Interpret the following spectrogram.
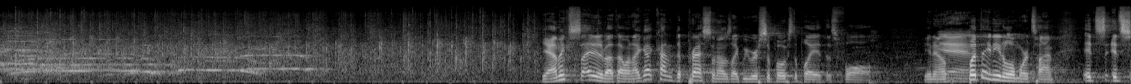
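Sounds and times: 
audience applause: 0:00.0 - 0:05.6
speech: 0:05.4 - 0:11.2.

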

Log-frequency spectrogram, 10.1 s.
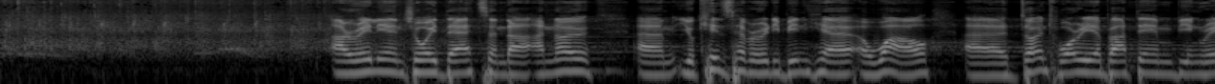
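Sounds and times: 
audience applause: 0:00.0 - 0:03.8
speech: 0:02.8 - 0:10.1.

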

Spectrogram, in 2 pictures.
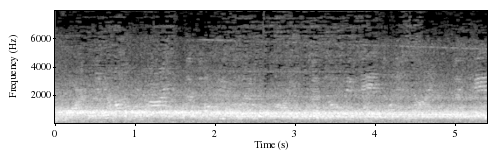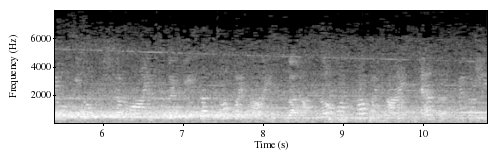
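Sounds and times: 
Sotetsu 12000 series train running between Ebina and Shinjuku: 0:00.0 - 0:10.8.

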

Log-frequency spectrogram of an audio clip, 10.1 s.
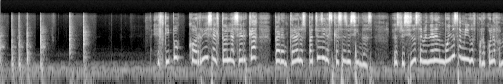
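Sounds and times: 
knocking on glass and doors: 0:00.0 - 0:01.8
speech: 0:03.3 - 0:10.0.

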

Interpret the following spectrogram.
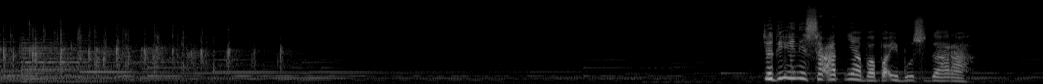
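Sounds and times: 
audience applause: 0:00.0 - 0:03.0
speech: 0:07.6 - 0:09.8.

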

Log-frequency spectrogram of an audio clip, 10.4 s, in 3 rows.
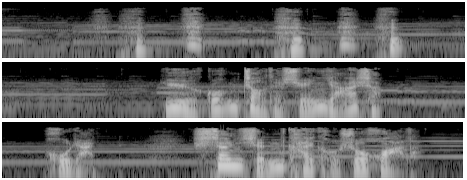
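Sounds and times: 
younger brother sobbing: 0:00.7 - 0:03.2
speech: 0:01.0 - 0:01.6, 0:02.2 - 0:03.1, 0:04.7 - 0:06.4, 0:07.3 - 0:07.7, 0:08.4 - 0:10.1.

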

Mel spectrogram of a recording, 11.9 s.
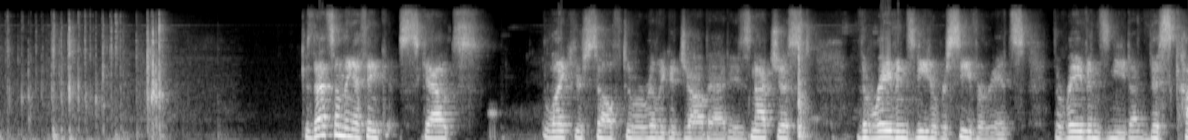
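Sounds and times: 
typing on a computer keyboard: 0:00.0 - 0:01.8
speech: 0:03.0 - 0:11.8.

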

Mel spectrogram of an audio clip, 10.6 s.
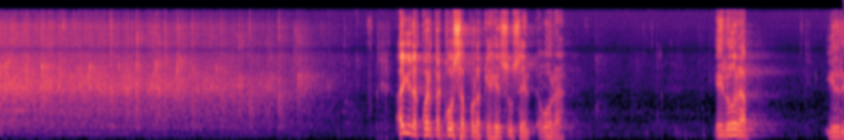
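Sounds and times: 
audience applauding loudly: 0:00.0 - 0:04.5
speech: 0:05.0 - 0:07.2, 0:09.0 - 0:09.5, 0:10.4 - 0:10.5.

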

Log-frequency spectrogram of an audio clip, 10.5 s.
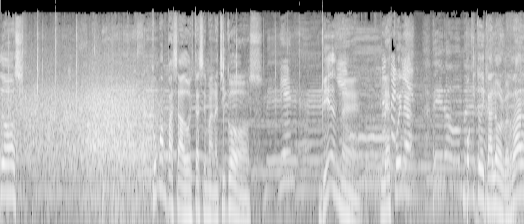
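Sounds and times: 
speech: 0:00.0 - 0:00.6, 0:03.0 - 0:05.8, 0:06.4 - 0:08.3, 0:09.2 - 0:10.4
audience clapping: 0:00.0 - 0:06.6.

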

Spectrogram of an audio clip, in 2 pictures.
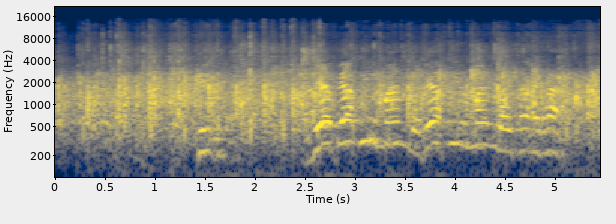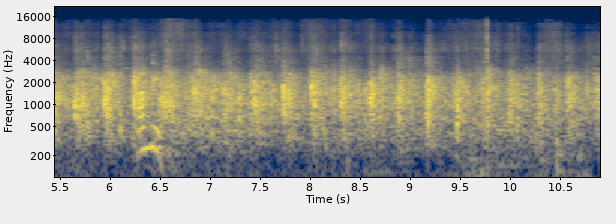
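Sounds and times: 
crowd applause: 0:00.0 - 0:10.8
speech: 0:01.4 - 0:01.9, 0:02.6 - 0:05.4, 0:06.3 - 0:06.8.

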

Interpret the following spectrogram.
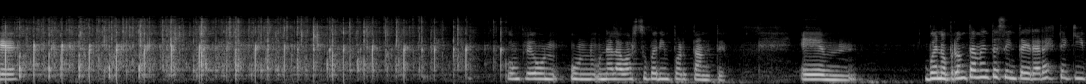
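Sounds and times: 
audience applause: 0:00.0 - 0:05.1
speech: 0:05.1 - 0:07.4, 0:08.0 - 0:10.8.

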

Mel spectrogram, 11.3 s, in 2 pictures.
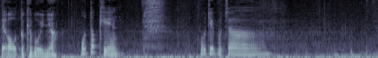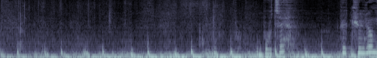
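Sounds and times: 
speech: 0:00.0 - 0:02.4, 0:03.0 - 0:04.2, 0:09.6 - 0:10.2, 0:10.8 - 0:11.3
low hum: 0:03.8 - 0:11.3
pounding heartbeat sound effect in an audio drama: 0:04.9 - 0:11.3.

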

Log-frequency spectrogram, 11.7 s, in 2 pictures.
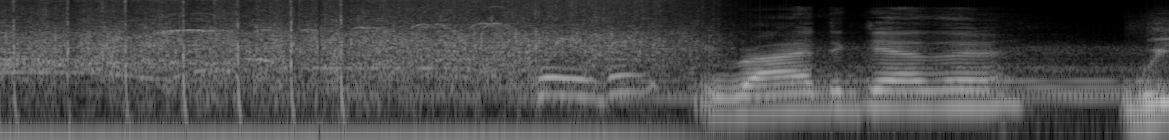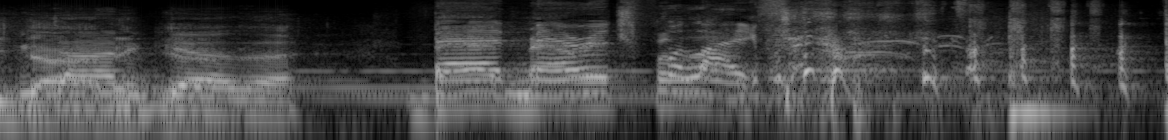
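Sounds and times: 
crowd applauding at an awards ceremony: 0:00.0 - 0:03.7
speech: 0:02.7 - 0:11.0
laughter: 0:09.6 - 0:11.6.

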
